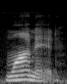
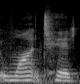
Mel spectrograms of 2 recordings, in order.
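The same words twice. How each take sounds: First: The middle t sound is dropped, nearly silent. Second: The middle t sound is clearly pronounced. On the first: The speaker calls it right. "A T is kind of silent" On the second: The speaker calls it wrong. "You wouldn't say I wanted to"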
